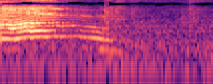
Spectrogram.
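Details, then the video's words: The tail end of a meow from Eric, a senior English tabby cat, fades out indoors as a smooth downward-gliding tone, then quiet room hum remains. "What noise are we making today, Eric?"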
